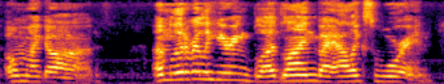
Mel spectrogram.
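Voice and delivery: usual speaking voice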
